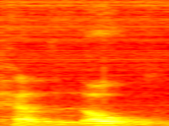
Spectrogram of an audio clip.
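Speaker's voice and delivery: low, menacing purring hello; villainous cat voice; sly cat greeting. Acted.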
